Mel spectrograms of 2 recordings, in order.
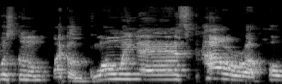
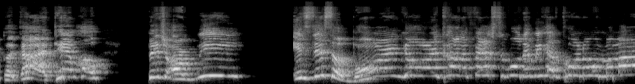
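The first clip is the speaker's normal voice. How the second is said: outraged shout; 10 semitones higher than usual. Acted. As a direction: yell it like the whole room should hear. Ranting about barn purse.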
